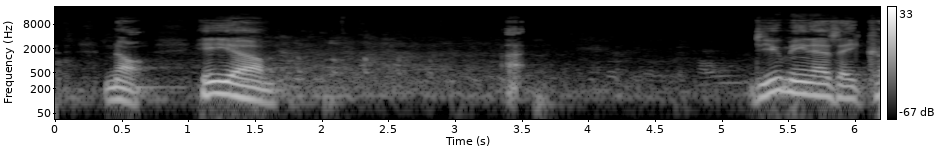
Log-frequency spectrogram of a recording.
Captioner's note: laughter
